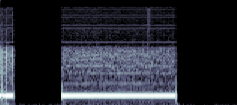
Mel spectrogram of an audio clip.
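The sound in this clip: A telephone line tone plays while calling back: a short burst, a pause, then one steady tone lasting about a second, heard alone.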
